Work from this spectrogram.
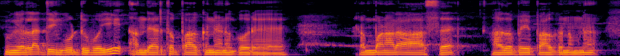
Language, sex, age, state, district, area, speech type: Tamil, male, 30-45, Tamil Nadu, Kallakurichi, urban, spontaneous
